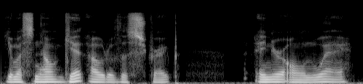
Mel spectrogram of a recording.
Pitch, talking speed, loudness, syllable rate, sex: 115 Hz, 200 wpm, -16 LUFS, 4.9 syllables/s, male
